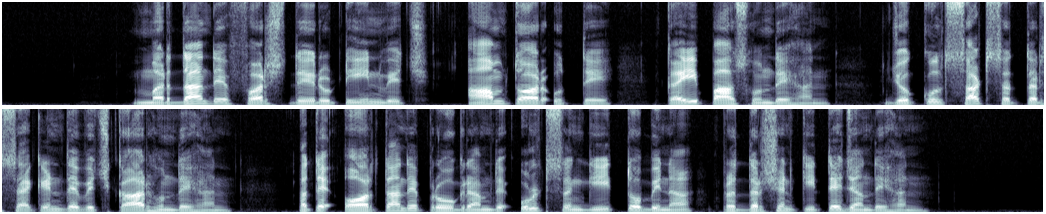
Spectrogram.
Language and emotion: Punjabi, neutral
